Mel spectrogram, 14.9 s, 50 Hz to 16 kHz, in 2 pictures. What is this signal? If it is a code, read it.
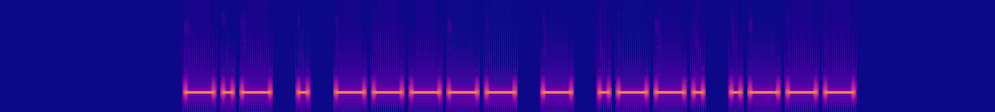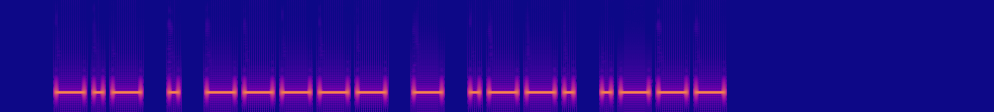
Morse code, heard as a keyed tone, about 17 wpm, 700 Hz. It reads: KE0TPJ KE0TPJ
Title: USA Call Signs - 6 Characters - Repeated 2x - 17wpm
